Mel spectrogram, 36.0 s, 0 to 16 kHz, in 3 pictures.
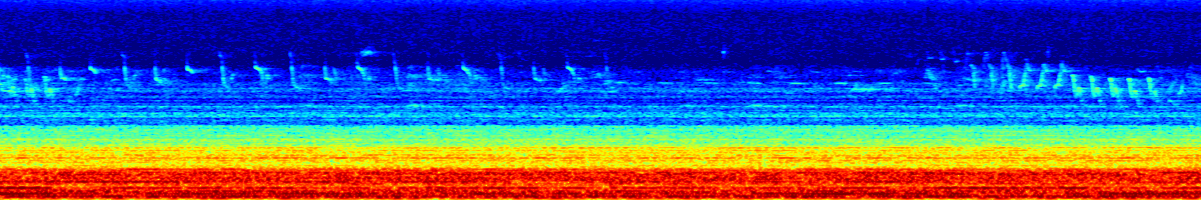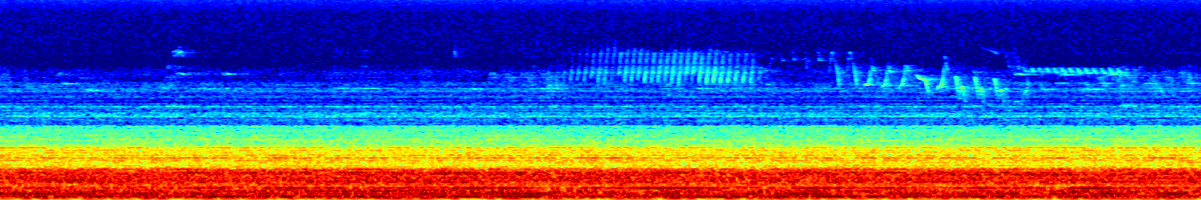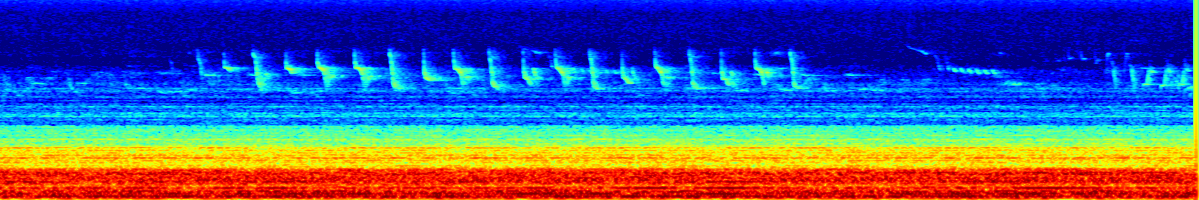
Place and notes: Königsheide, Berlin, Deutschland - well, Brunnen 19
Berlin Königsheide, one in a row of drinking water wells, now suspended. Material resonances in the metal cover
(Sony PCM D50, DIY contact microphon)
30 April 2022, 12:35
